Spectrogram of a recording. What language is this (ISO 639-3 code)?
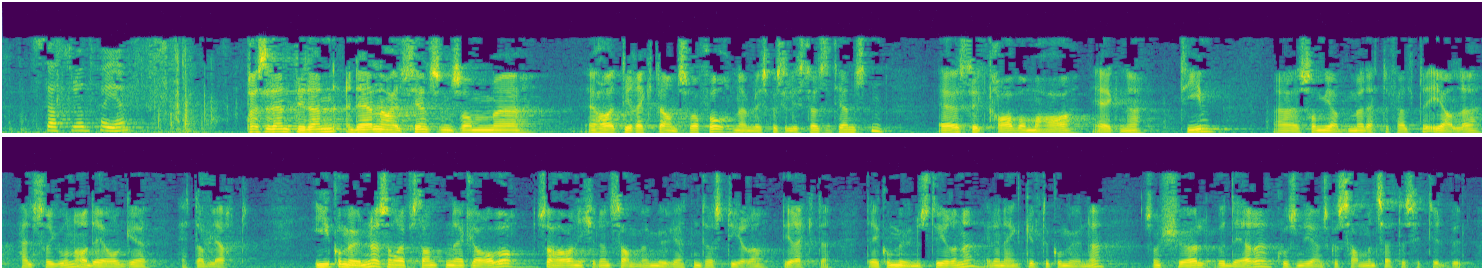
nor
